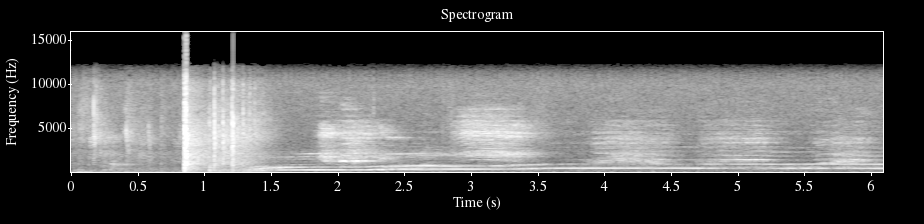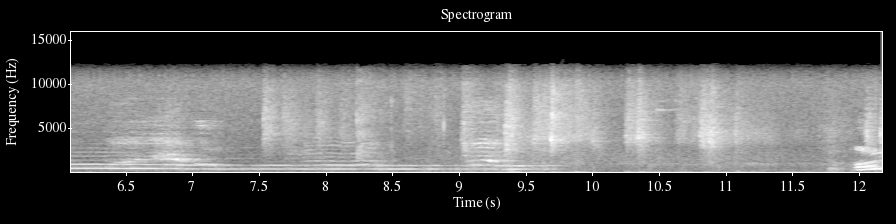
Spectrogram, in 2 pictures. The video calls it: Alaskan Malamutes Howling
